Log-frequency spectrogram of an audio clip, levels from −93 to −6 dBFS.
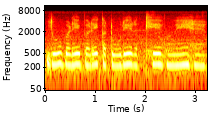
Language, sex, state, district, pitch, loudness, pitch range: Hindi, female, Uttar Pradesh, Lucknow, 240 Hz, -14 LUFS, 230-245 Hz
